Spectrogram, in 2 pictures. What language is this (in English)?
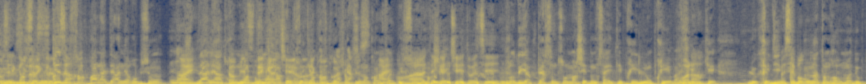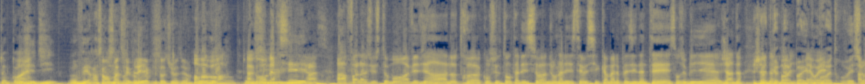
French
